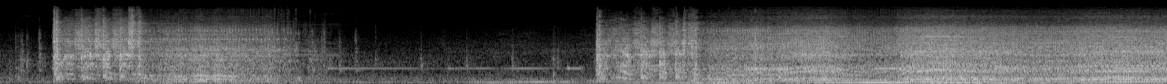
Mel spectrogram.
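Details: Ecotec Chevy Malibu with rough idle, backfiring and a smoking valve cover, plugs showing rich: cranks, catches, then idles unevenly with stumbles and popping. Cam timing may be out from a skipped timing chain.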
